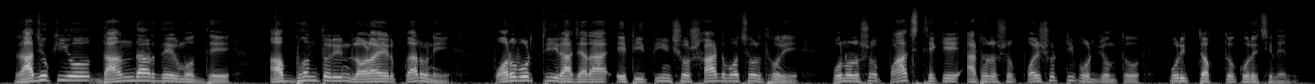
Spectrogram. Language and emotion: Bengali, neutral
